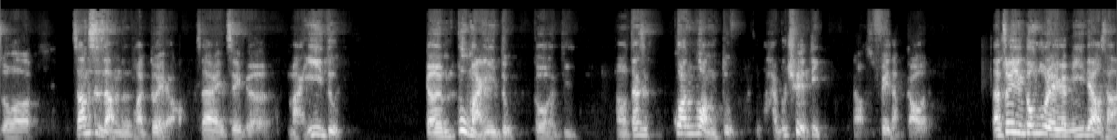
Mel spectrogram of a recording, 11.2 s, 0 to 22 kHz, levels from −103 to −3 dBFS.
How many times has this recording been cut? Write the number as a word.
one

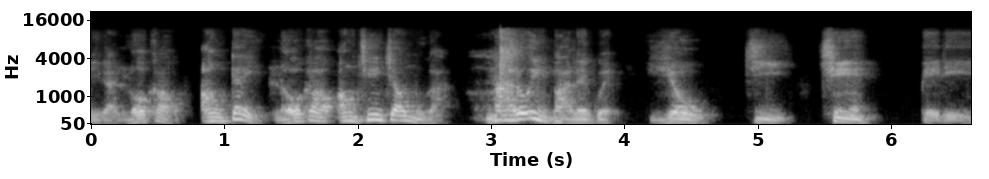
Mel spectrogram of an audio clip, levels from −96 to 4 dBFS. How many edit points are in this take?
one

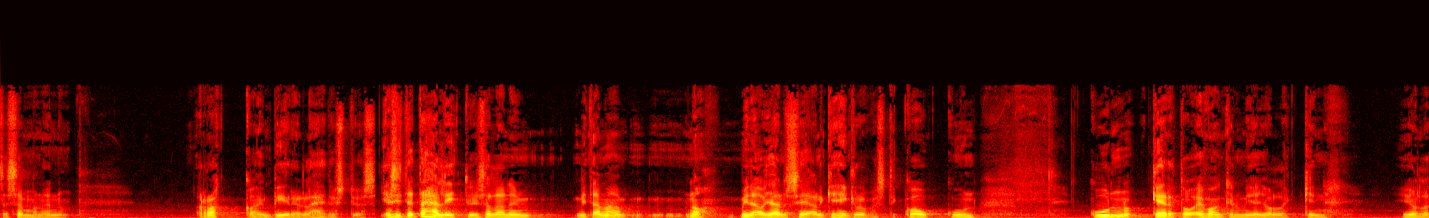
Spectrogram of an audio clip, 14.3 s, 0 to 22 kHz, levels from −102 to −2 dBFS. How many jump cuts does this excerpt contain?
one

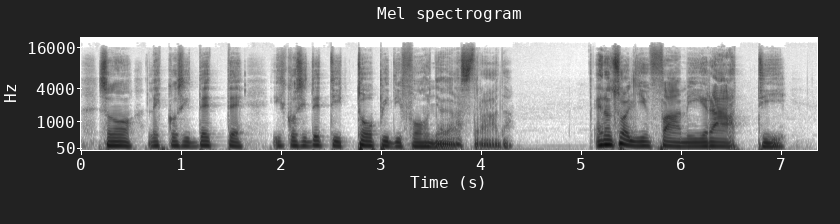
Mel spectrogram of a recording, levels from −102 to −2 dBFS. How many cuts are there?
zero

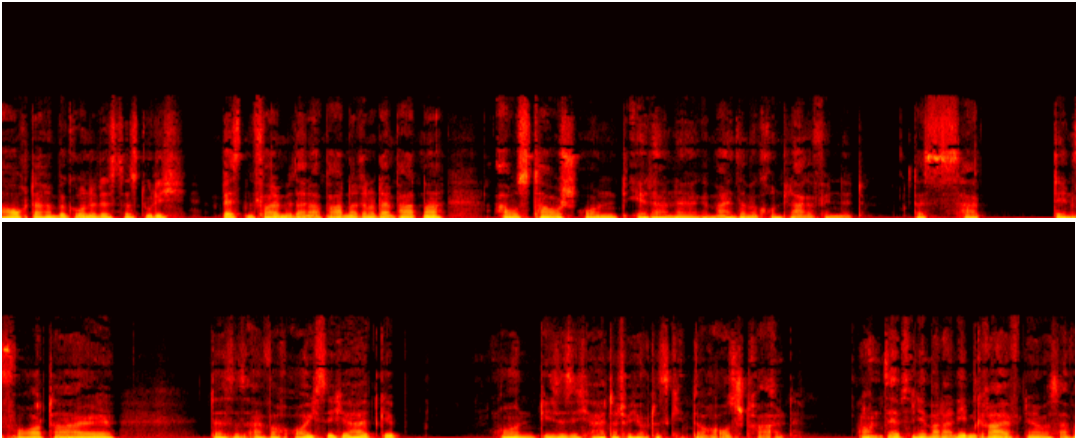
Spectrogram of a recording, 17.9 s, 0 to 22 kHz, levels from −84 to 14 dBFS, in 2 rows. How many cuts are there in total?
zero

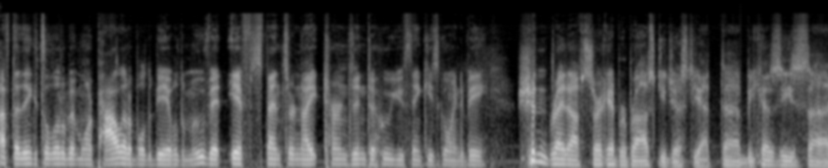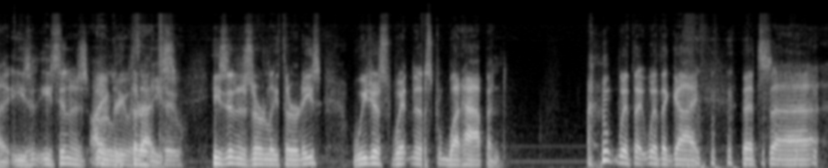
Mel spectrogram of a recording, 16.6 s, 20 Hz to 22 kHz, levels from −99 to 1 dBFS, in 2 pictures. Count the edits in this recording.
one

